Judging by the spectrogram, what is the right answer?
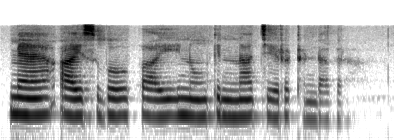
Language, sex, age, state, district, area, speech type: Punjabi, female, 18-30, Punjab, Tarn Taran, rural, read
